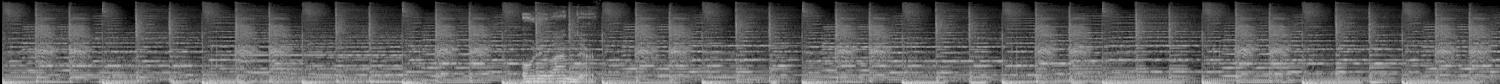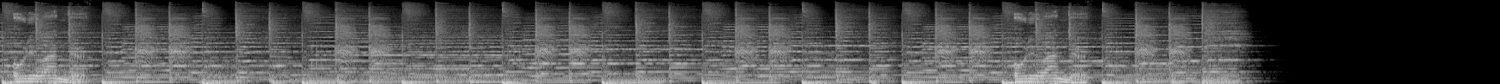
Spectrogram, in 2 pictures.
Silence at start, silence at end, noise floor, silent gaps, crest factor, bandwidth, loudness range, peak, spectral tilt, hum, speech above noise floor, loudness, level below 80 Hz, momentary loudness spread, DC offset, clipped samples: 0 s; 2.4 s; -74 dBFS; none; 18 dB; over 20 kHz; 2 LU; 0 dBFS; -4 dB/octave; none; 60 dB; -18 LUFS; -26 dBFS; 5 LU; under 0.1%; under 0.1%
